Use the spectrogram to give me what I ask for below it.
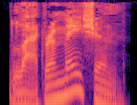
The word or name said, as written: lachrymation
